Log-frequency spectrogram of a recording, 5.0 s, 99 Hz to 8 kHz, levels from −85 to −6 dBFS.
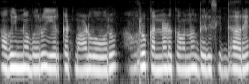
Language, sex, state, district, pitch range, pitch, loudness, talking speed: Kannada, female, Karnataka, Shimoga, 215-230 Hz, 225 Hz, -15 LUFS, 95 wpm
